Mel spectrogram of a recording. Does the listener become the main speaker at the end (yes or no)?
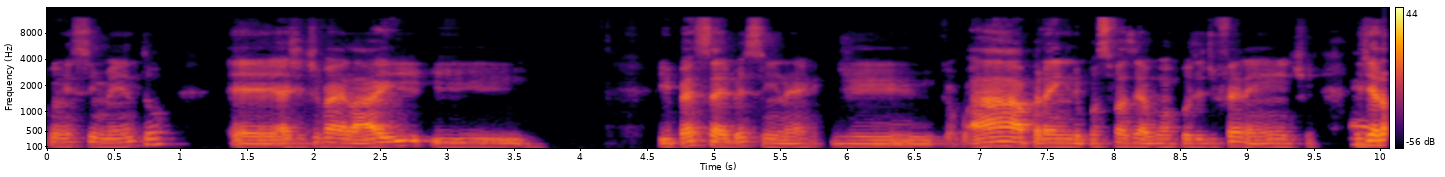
no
